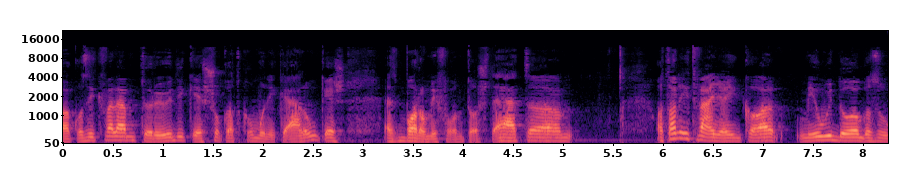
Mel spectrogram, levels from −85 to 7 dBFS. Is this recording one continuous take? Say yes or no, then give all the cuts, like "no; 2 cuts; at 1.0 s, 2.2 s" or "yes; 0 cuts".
yes; 0 cuts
